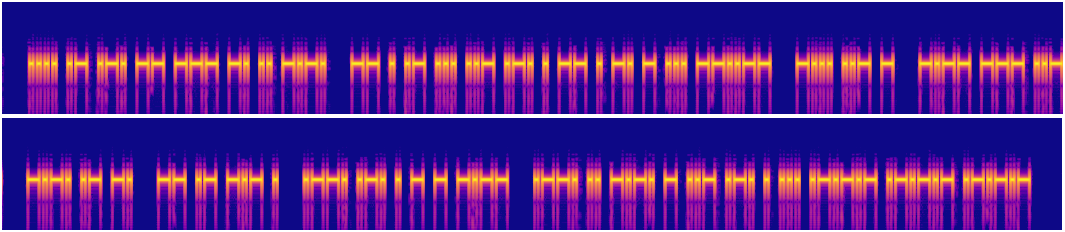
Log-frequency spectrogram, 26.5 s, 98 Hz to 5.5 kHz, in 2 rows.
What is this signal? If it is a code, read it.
Morse code, heard as a keyed tone, about 25 wpm, 600 Hz. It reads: HARMONIC MEASUREMENTS, BUT YOU CAN MAKE PRETTY PICTURES...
